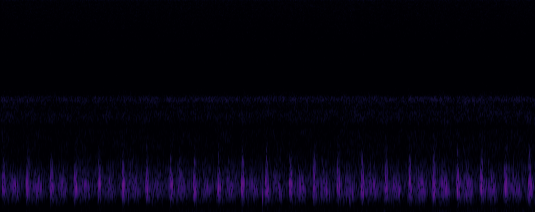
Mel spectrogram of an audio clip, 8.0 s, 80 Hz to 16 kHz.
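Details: Fetal heartbeat on doppler at 10 weeks 5 days of pregnancy, rapid regular whooshing pulses at about 165 a minute; possible twins, two gestational sacs seen at 8 weeks, one heartbeat near 0:30, second near 1:25.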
